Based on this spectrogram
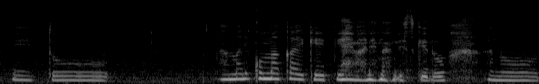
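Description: Soft-spoken and calm, a woman talks fairly slowly at a medium pitch in a somewhat breathy voice, with long, frequent pauses. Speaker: community manager. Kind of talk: casual chat. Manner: calm, soft tone.

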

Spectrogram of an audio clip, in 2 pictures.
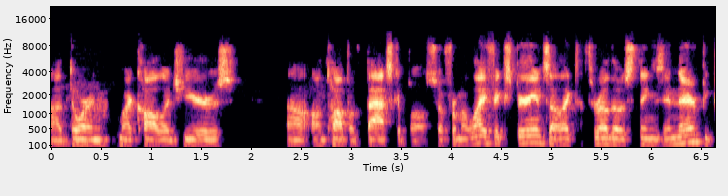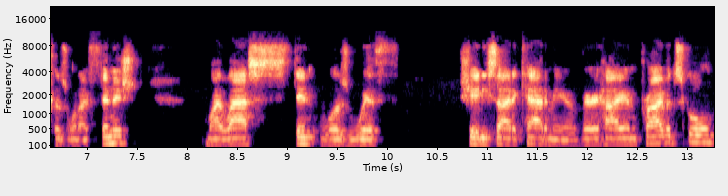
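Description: At a moderate pace, an unremarkable speaking voice with an American accent shows ordinary pitch variation. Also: man, medium pitch for a man. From Pittsburgh, Pennsylvania. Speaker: basketball coach and sports executive. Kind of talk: casual interview.

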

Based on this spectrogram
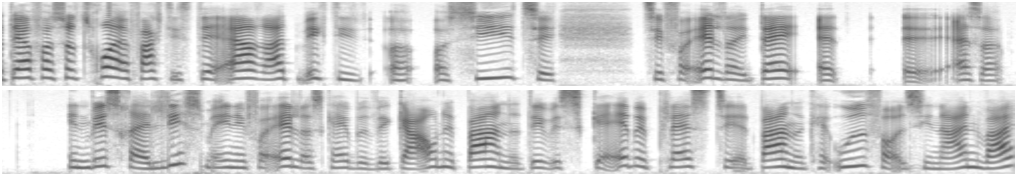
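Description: The speech moves at a fairly slow pace with ordinary pitch variation. The very clean recording has a silent background and a dry, close sound with no echo. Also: woman, high pitch for a woman. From Denmark, Harlev near Aarhus. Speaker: professor of educational psychology. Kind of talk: interview. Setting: studio.

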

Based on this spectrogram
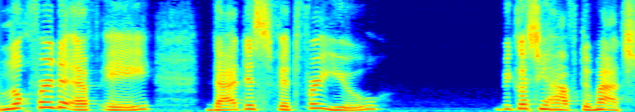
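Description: On a very clean recording with a silent background and a dry, close sound with no echo, a woman with a Filipino accent speaks at a fairly high pitch. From Philippines, Manila (Mandaluyong). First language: Tagalog. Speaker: personal finance podcaster. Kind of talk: casual interview.

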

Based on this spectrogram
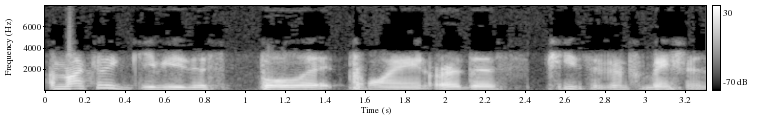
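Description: Very fast and in a very deep, low voice, a woman talks with an American accent. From New York City (Queens). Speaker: media executive. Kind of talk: interview. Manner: halting.

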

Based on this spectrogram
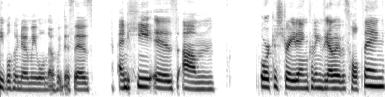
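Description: A woman talks fairly quickly with a slight New Jersey accent, her medium pitch rising and falling in an ordinary way. The sound is dry and close, with no echo. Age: 40s. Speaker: author and meditation teacher. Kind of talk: interview. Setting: video call.

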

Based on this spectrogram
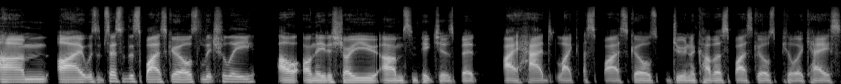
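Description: A man's fairly low, bright and sharp voice at a moderate pace with hardly any pauses, dry and close with no echo, on a very clean recording over a silent background. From Melbourne, Australia. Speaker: guest. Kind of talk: casual interview chat. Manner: hesitant, filler-heavy.

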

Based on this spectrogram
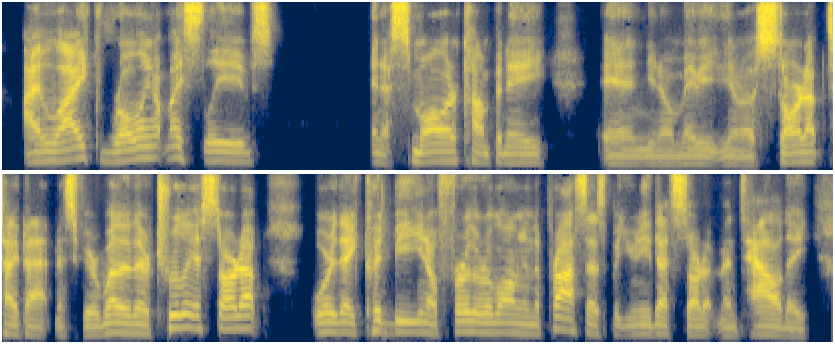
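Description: Speaking at a fairly quick pace in a normal speaking voice, a man with an American accent has a medium pitch and lively intonation. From New York. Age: 30s. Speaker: customer success manager and stand-up comic. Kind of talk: interview.

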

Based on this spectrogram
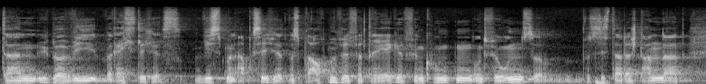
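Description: A man's very deep, low voice at a fairly quick pace, fairly even in intonation, with noticeable background noise. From South Tyrol. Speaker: web designer and agency founder. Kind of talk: casual interview.

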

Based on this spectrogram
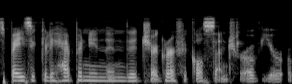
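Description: A woman with a Belarusian accent against a quiet background. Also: dry, close sound with no echo. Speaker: guest from Belarus. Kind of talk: casual interview.

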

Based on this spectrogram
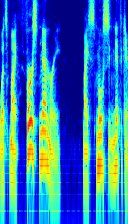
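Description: Speaking in a Canadian accent, a man uses very wide pitch swings and vocal fry. The recording is very clean and silent behind him, dry and close with no echo. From Canada. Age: 40s. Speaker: actor and public speaking coach. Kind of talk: interview. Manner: direct.

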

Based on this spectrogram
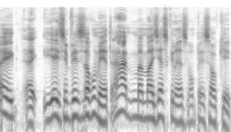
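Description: The sound is dry and close, with no echo. A man talks very fast. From Brazil, Brasília then Recife. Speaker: stand-up comedian. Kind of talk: casual interview chat.

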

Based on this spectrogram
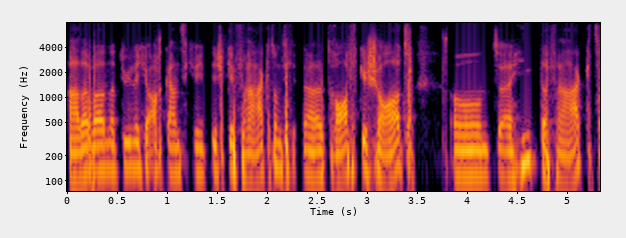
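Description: A man's medium pitch at a moderate pace with fairly even intonation. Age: 20s. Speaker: startup founder. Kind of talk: interview. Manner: hesitant fillers.

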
